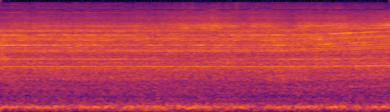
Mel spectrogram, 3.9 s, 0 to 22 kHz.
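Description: Aircraft engine in Microsoft Flight Simulator spooling up for takeoff on runway 32 at Belp Airport near Bern, a steady loud low drone with a whining high tone on top, continuous with no talk.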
